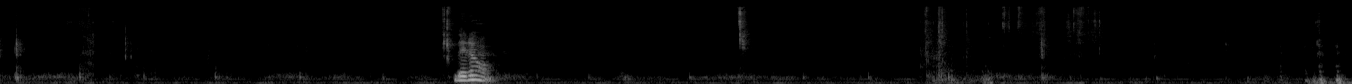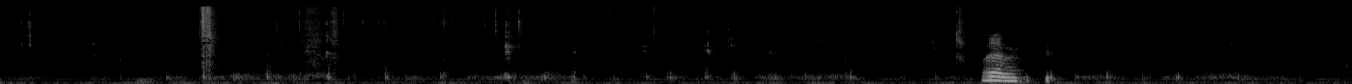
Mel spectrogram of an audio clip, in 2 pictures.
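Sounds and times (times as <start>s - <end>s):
person chewing food: 0.0s - 4.5s, 5.1s - 12.7s, 13.6s - 27.0s
paper wrapper rustling: 9.2s - 11.2s.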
